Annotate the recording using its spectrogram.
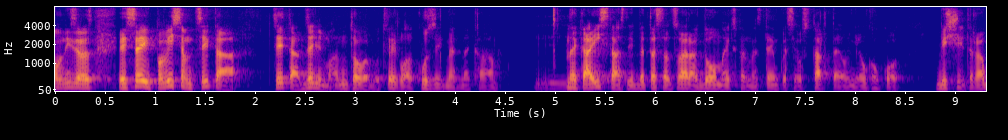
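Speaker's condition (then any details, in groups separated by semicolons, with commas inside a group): No condition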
